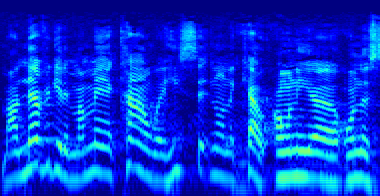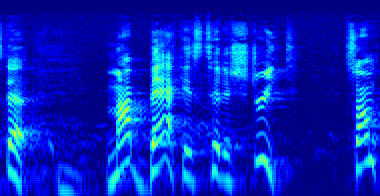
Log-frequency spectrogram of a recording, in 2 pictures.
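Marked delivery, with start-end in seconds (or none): none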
